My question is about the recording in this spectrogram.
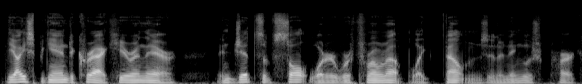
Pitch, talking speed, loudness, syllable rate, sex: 90 Hz, 225 wpm, -19 LUFS, 6.1 syllables/s, male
